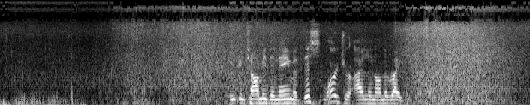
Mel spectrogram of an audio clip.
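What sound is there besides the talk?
ocean waves at Kaanapali Beach, Maui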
